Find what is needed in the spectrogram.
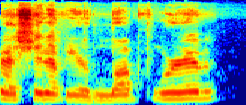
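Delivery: plain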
